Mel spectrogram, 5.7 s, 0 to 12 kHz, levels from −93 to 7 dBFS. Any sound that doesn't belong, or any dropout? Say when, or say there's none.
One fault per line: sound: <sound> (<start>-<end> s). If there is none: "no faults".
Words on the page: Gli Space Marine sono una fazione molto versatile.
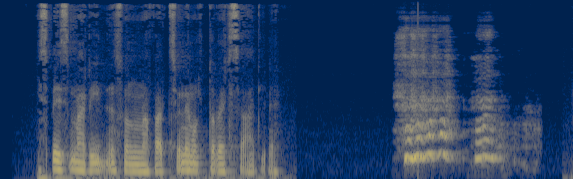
sound: laugh (3.9-5.4 s)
